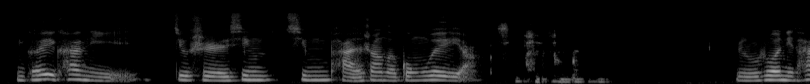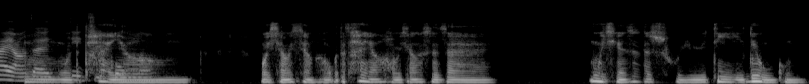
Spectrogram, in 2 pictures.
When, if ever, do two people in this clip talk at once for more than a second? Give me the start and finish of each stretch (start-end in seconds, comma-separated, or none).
8.3-9.7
